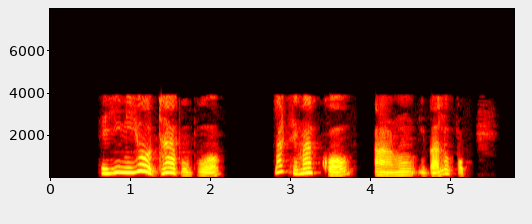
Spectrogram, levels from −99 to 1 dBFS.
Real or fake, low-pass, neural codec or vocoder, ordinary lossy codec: real; 7.2 kHz; none; AAC, 16 kbps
